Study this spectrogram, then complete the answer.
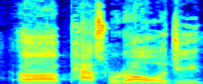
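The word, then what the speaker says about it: Pwdlogy: tool out on github called password ology it's spelled PWD ello Gy it actually takes information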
